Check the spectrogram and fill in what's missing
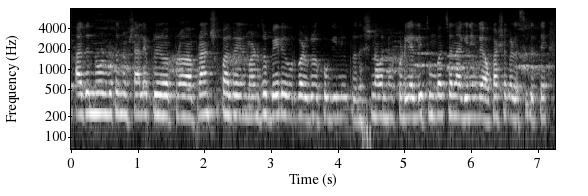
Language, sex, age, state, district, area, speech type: Kannada, female, 45-60, Karnataka, Mandya, rural, spontaneous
